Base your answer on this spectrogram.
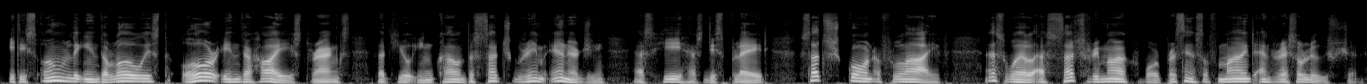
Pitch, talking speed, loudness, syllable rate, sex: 115 Hz, 155 wpm, -18 LUFS, 4.2 syllables/s, male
